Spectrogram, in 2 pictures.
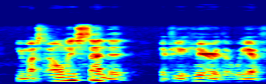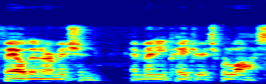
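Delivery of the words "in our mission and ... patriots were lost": ordinary delivery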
